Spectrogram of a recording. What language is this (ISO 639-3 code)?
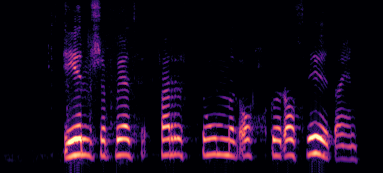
isl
